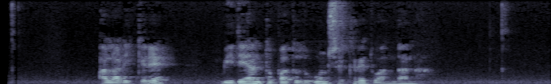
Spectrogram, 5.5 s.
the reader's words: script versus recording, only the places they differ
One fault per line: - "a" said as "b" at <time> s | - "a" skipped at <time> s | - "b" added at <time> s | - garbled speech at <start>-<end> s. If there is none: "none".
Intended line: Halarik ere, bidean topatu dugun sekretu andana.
none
